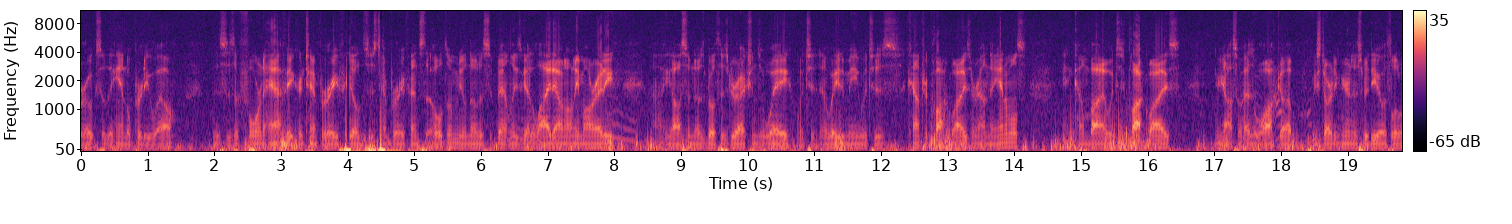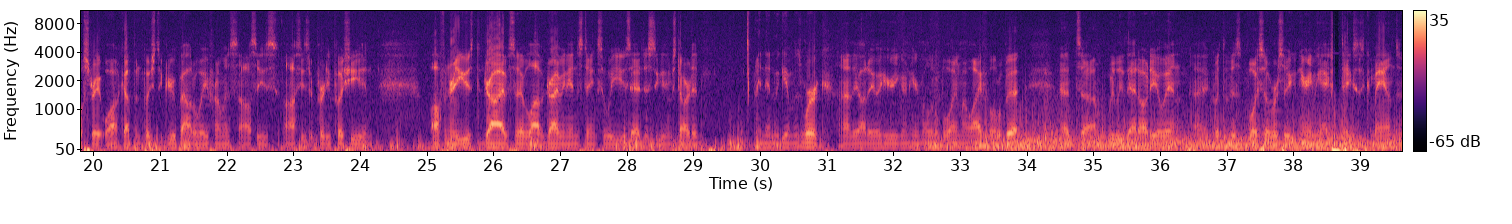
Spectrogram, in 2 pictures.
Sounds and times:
Speech: 0:00.0 - 0:01.4, 0:02.0 - 0:24.2, 0:25.0 - 0:29.2, 0:29.8 - 0:33.9, 0:34.5 - 0:39.6.

